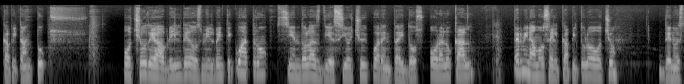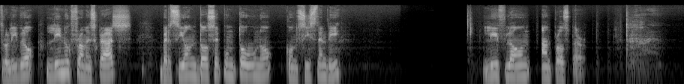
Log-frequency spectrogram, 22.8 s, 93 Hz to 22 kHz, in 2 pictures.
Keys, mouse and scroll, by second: 11.1-12.5 scroll up 2, 12.9-22.8 scroll up 2.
